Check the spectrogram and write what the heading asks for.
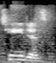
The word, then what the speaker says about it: Tidus: I learned from Dan, who's the community manager for Final Fantasy 15 in Europe, that Tidus is actually pronounced Tidus, but I can't do that.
